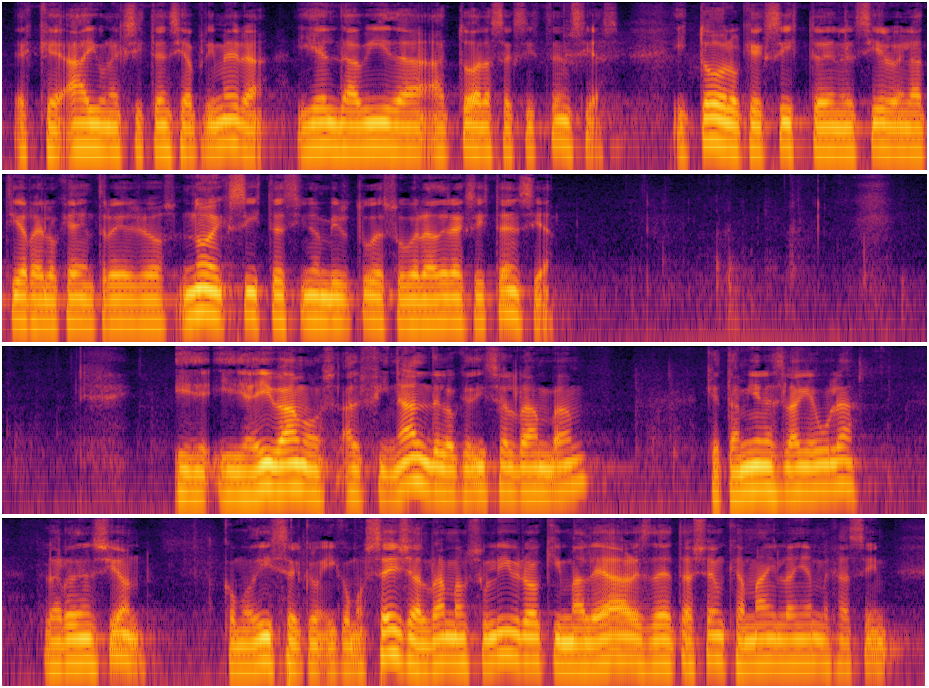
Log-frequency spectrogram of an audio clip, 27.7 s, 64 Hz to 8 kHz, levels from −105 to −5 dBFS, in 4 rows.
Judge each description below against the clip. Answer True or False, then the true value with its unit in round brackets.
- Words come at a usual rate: True (165 wpm)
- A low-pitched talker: True (115 Hz)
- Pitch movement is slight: True (2.2 semitones)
